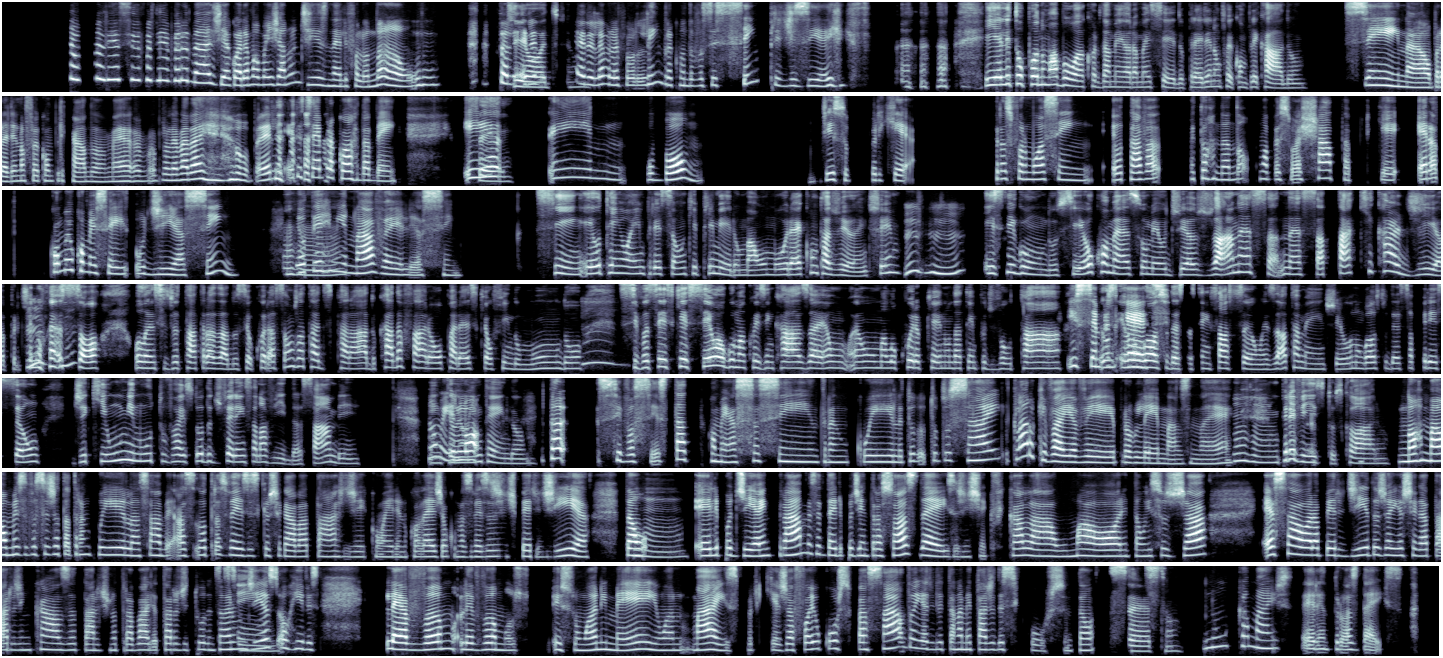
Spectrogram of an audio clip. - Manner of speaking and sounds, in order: joyful: "Eu falei, assim, eu falei"; chuckle; laughing while speaking: "isso?"; laugh; laugh; laughing while speaking: "eu"; tapping; laughing while speaking: "não é só"; gasp; "ele" said as "ere"; chuckle
- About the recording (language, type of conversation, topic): Portuguese, podcast, Como você faz para reduzir a correria matinal?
